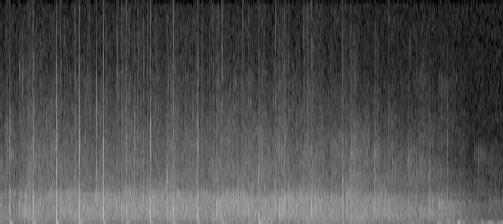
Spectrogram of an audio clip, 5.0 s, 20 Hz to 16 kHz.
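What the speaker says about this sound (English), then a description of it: "Yeah, we're going to clap for that." An audience at the Berkley State of the Cities 2023 event claps in a moderate, slightly uneven patter of distinct hand claps that thins and fades toward the close.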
